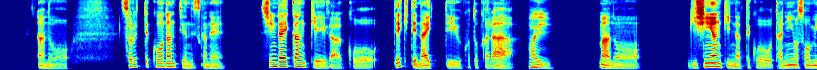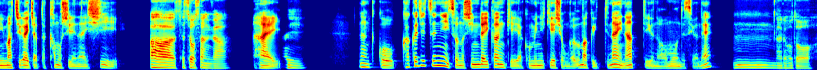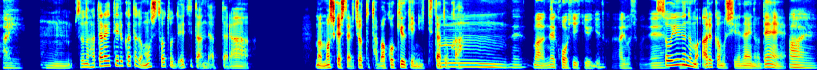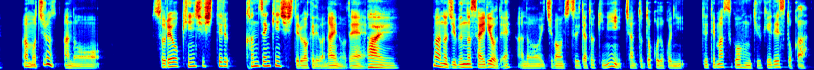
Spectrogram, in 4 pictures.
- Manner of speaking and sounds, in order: other noise
- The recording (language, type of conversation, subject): Japanese, advice, 職場で失った信頼を取り戻し、関係を再構築するにはどうすればよいですか？
- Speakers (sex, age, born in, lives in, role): male, 40-44, Japan, Japan, user; male, 45-49, Japan, Japan, advisor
